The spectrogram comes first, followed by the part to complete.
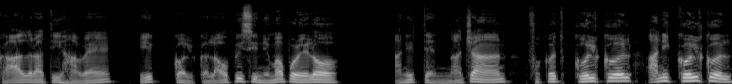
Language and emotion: Goan Konkani, fearful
